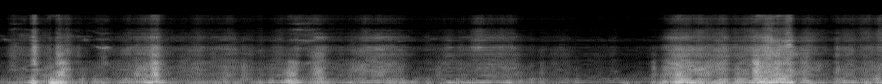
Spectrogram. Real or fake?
fake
